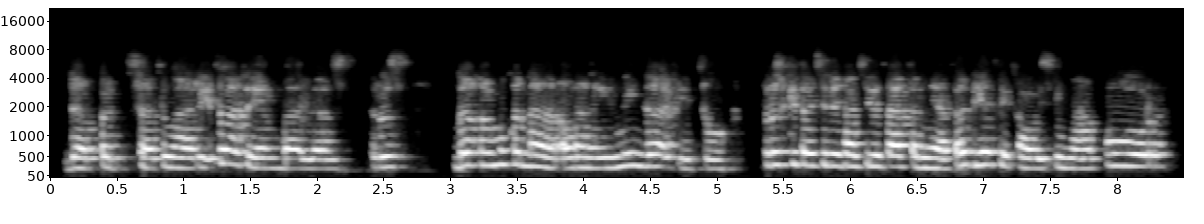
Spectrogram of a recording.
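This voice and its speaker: A woman from Indonesia with a fairly high voice tells her story in an animated way, acting out each exchange as she goes. The sound is dull and lo-fi. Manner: animated, acts out quoted dialogue, keeps addressing the listener as Miss. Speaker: migrant domestic worker telling her story. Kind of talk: emotional first-person storytelling.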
